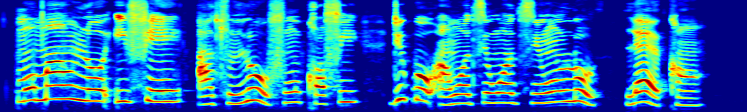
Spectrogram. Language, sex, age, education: Yoruba, female, 15-29, tertiary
